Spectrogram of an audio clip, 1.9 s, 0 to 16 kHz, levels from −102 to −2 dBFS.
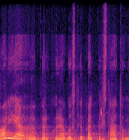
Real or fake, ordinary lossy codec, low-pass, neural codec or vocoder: real; Opus, 16 kbps; 14.4 kHz; none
